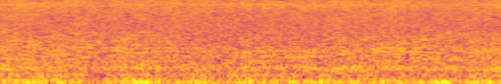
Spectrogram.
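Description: A steady, close drone of honeybees swarms around their hive entrance as foragers carry pollen in on a spring day, the buzzing continuous and even throughout.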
